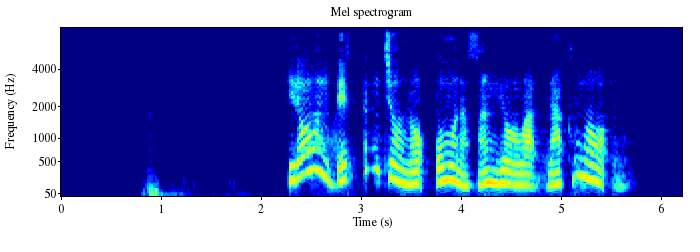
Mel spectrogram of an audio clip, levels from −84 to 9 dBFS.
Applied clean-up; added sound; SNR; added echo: neural mask model DeepFilterNet 3.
